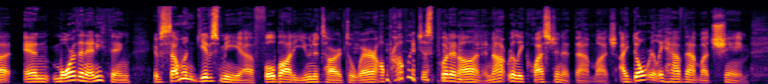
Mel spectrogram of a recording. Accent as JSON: {"language": "English", "country": "Canada", "said": "But more than that, I'm from Canada and I like Canadian sports."}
